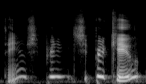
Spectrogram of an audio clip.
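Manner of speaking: high, hushed admiring damn; high mock awe. Recalling his thought about the woman beside him, high and hushed. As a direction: squeak out the compliment. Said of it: "And I'm like".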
